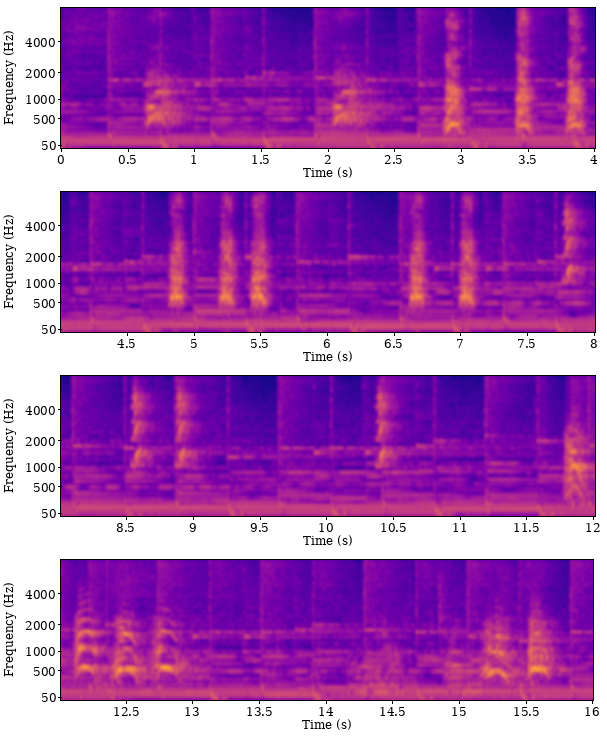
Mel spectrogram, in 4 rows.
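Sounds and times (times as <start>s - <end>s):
background music: 0.0s - 16.0s
dog barking: 0.6s - 1.1s, 2.0s - 4.0s, 4.8s - 5.6s, 6.6s - 9.1s, 10.3s - 10.6s, 11.8s - 13.2s, 14.9s - 16.0s.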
